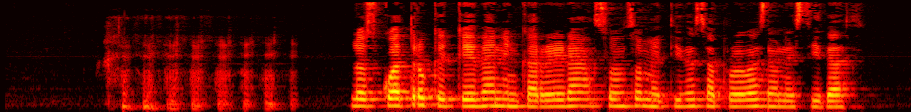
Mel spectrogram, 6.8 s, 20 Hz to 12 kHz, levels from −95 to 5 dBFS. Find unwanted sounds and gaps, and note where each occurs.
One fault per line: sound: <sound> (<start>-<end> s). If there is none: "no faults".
sound: laugh (0.7-2.3 s)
